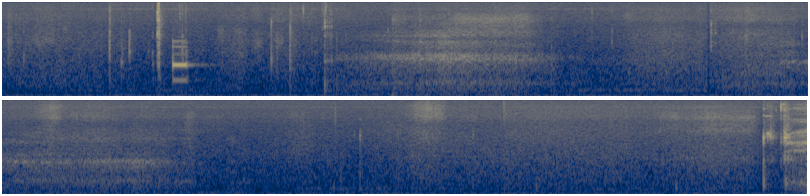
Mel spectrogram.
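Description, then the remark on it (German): Several short electronic tones from a phone keypad being dialed to call the police, brief steady beeps at a mid pitch spaced unevenly over quiet background, with a few small clicks and no speech. “Aber jetzt muss ich noch die Polizei anrufen.”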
